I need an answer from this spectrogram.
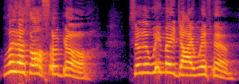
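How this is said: It is said with exaggerated drama.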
